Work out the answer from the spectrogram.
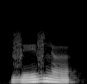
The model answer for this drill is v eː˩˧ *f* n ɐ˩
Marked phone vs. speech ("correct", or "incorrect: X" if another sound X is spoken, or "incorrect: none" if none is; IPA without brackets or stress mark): incorrect: v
